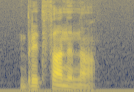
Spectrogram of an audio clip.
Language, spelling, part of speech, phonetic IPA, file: Polish, brytfanna, noun, [brɨtˈfãnːa], Pl-brytfanna.ogg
